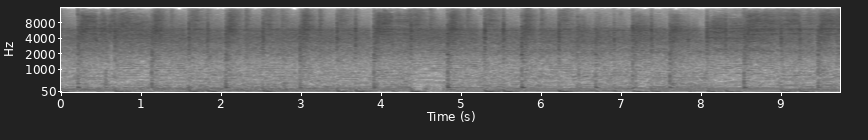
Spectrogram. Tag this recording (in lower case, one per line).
music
